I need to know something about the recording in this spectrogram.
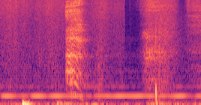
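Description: A low thump, then a short vocal cry falling in pitch, over a steady droning music tone; a sharp click comes late on.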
